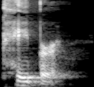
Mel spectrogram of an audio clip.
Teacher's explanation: you should be able to put your hand in front of your mouth and feel air when you say paper you should feel air against against your hand okay now let's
